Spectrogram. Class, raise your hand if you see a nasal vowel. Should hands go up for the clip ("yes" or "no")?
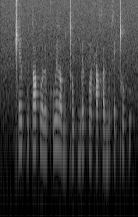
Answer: yes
